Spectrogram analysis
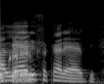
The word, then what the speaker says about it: Valeri Tokarev: na na Como como que fala na na pronúncia é Valeri tocare ah Valeri Valeri to Valeri tokarev ele esteve recentemente aqui né Aham isso isso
